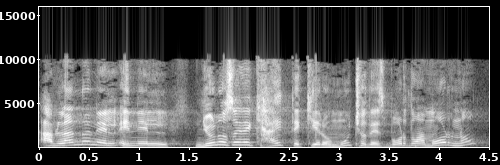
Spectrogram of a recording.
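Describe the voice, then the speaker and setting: Animated Mexican man in an echoing hall. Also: extremely high pitch, normal speed. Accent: Mexican Spanish. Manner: animated, swings between hushed asides and raised voice, rhetorical questions. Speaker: speaker giving a talk. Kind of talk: storytelling talk to an audience.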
